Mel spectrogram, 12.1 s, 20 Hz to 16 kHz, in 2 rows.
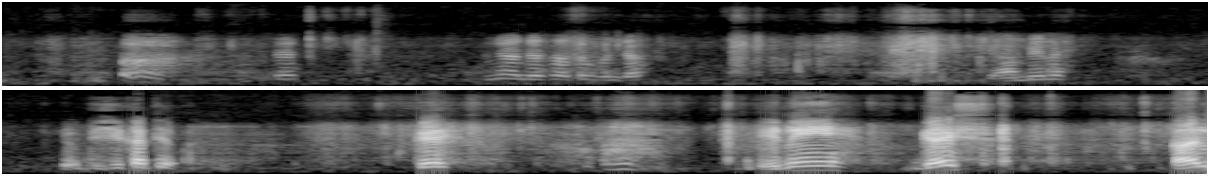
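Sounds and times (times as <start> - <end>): faint steady hiss: 0.0 - 12.0
man speaking: 6.3 - 7.0, 8.1 - 8.4, 9.8 - 11.1.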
